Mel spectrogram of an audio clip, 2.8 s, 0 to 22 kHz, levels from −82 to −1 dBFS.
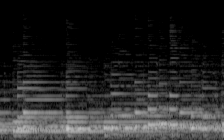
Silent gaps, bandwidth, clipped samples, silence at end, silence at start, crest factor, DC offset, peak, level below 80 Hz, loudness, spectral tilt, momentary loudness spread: none; 11 kHz; under 0.1%; 0 s; 0 s; 16 dB; under 0.1%; -14 dBFS; -60 dBFS; -30 LUFS; -7.5 dB/octave; 3 LU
